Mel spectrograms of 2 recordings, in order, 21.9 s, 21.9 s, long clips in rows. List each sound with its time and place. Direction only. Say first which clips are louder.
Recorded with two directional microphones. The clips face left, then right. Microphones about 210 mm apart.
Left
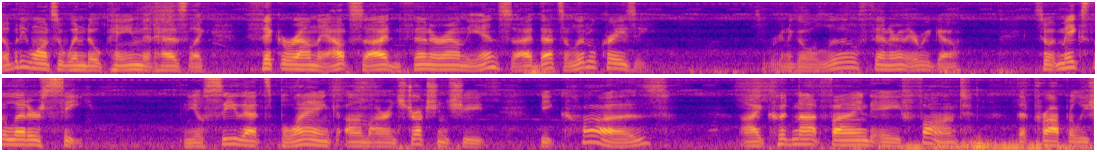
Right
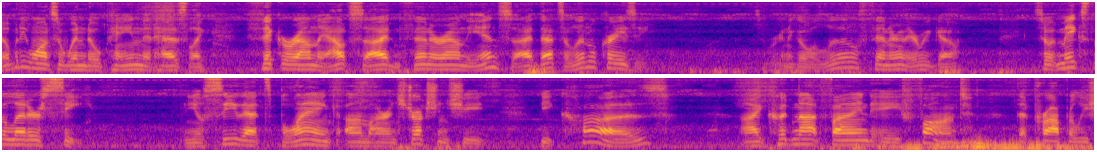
0.0 s speech: left 3 dB; 30° left (ahead or behind)
7.7 s speech: left 5 dB; 25° left (ahead or behind)
12.9 s speech: left 6 dB; 35° left (ahead or behind)
16.7 s speech: left 2 dB; 30° left (ahead or behind)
